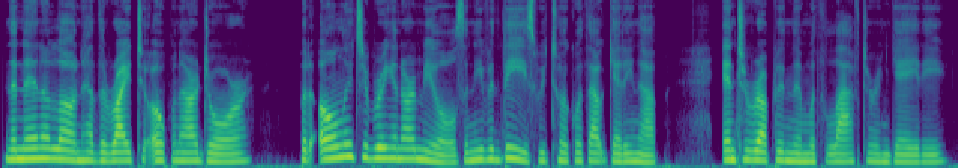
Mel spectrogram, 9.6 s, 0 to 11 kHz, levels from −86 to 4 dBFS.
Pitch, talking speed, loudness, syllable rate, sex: 170 Hz, 190 wpm, -18 LUFS, 5.4 syllables/s, female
